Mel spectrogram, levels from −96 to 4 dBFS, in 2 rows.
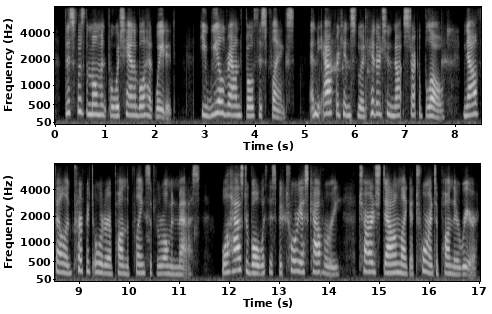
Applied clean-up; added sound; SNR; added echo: neural diffusion model UNIVERSE++.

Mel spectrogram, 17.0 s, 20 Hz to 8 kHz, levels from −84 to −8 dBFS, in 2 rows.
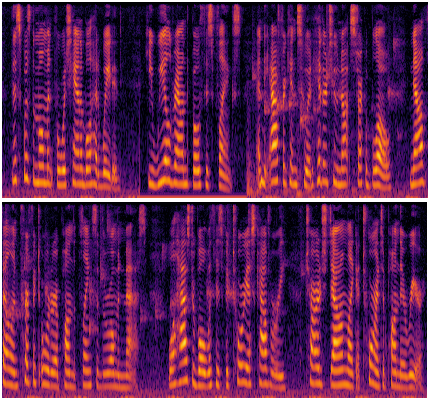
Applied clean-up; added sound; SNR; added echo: none; Drip; 15 dB; none.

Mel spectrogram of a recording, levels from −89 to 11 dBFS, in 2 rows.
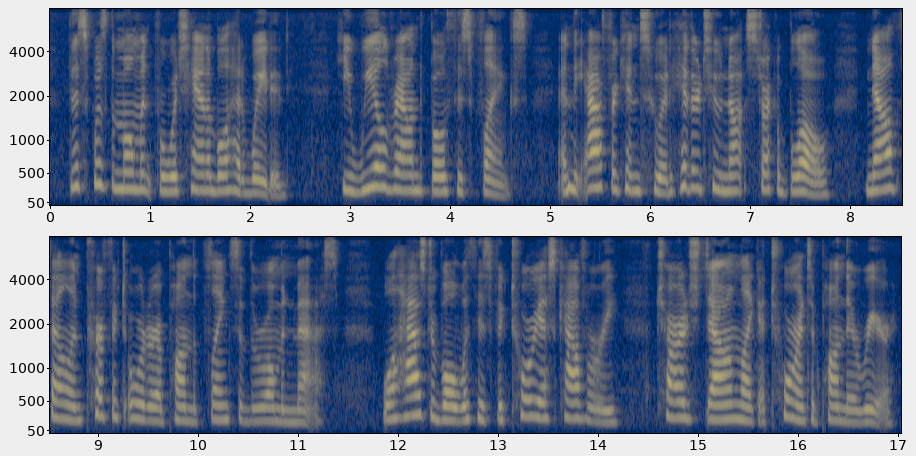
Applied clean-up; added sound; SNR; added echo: none; none; none; none.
